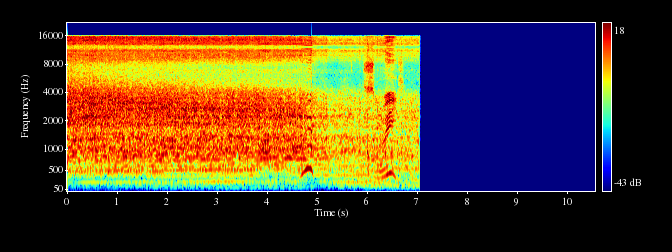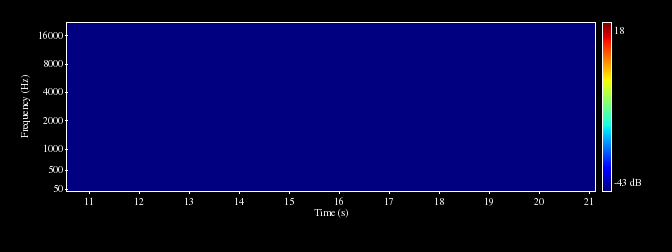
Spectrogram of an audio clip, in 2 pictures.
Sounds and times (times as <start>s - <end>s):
Car: 0.0s - 7.1s
Speech: 5.9s - 6.7s.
